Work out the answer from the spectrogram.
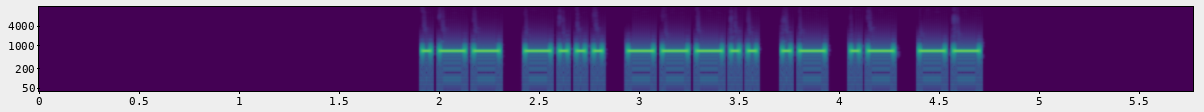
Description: Morse code, heard as a keyed tone, about 28 wpm, 700 Hz. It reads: WB8AAM
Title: USA Call Signs - 6 Characters - Repeated 2x - 28wpm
